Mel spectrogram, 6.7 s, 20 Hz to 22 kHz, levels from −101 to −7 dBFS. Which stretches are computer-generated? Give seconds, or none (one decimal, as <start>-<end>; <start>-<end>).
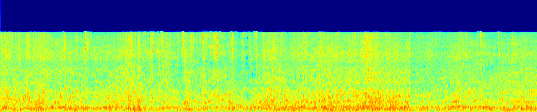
0.5-3.4; 5.4-6.7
